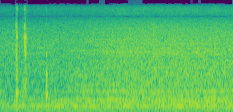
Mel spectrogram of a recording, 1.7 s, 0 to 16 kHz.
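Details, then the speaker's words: 1994 Ford Mustang GT, not started in six years, after a fuel pump replacement (owner suspected a bad pump and bad gas): starts and runs with a steady, even hum and no misses, knocks or hunting; normal running. "i don't know if it's alive and well but it's alive it sounds good"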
